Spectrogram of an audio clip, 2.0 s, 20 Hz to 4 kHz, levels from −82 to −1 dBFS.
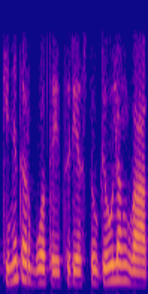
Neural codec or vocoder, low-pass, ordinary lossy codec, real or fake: none; 3.6 kHz; Opus, 64 kbps; real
